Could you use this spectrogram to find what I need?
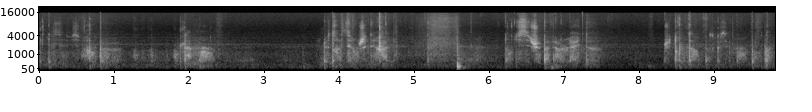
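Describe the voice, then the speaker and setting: The voice whispers at a fairly slow pace, with long, frequent pauses. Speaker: ASMR content creator and artist. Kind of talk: ASMR relaxation video, drawing while talking softly to the viewers. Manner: soft-spoken, calm, relaxed pace.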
